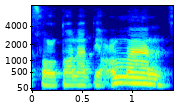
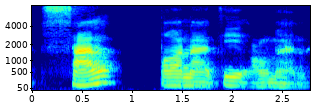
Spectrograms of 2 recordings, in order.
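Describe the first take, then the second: First: The first word starts with a 'u' vowel. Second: The first word starts with an 'a' vowel. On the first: The speaker calls it wrong. "Salah, bukan nyebutannya bukan Sultanati Oman" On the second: The speaker calls it right. "yang yang benar Saltanati Oman"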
